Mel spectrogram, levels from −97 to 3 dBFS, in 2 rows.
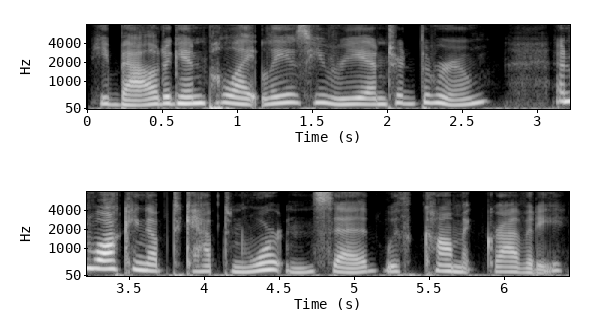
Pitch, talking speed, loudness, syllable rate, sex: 205 Hz, 175 wpm, -19 LUFS, 5.4 syllables/s, female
